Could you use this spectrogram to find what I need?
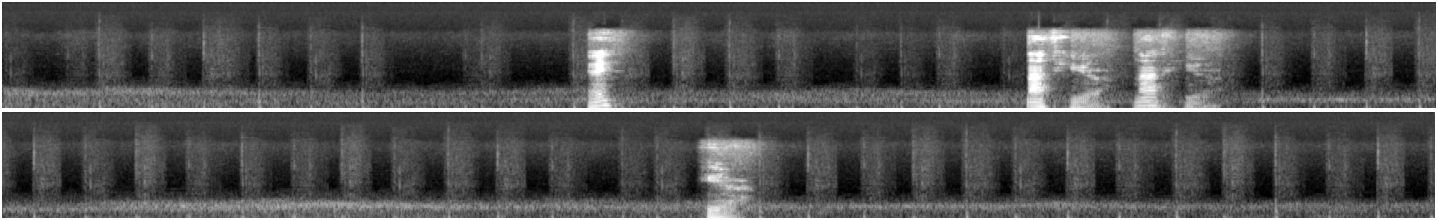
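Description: Quick footsteps run over soft ground.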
